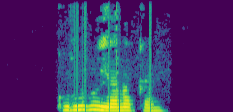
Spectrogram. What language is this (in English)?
Santiago del Estero Quichua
